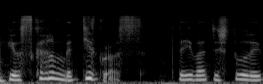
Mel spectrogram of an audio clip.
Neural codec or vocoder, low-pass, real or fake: autoencoder, 22.05 kHz, a latent of 192 numbers a frame, VITS, trained on many speakers; 9.9 kHz; fake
